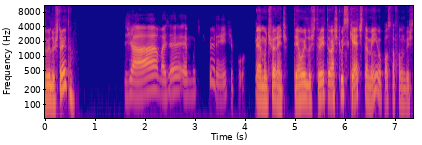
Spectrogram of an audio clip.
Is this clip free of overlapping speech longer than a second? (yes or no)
yes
